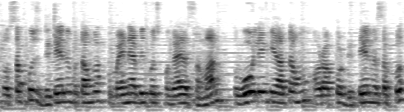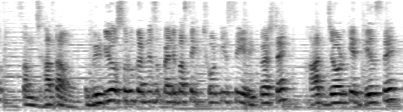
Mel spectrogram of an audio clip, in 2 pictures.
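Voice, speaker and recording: A man's voice: high-pitched, brisk, few pauses, soft background music. A man in his thirties from India, chatting casually and with animation as he unboxes groceries for his vlog, using his hands as he talks. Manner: chatty, animated, gesturing while talking. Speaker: vlogger. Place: indoor room, green screen and purple backdrop.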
